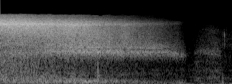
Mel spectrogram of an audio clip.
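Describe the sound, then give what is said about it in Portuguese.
A voice imitates a whirlwind blowing with one long, breathy hiss that starts loud and slowly fades away, ending in near silence. “Veio outro redemoinho.”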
